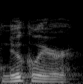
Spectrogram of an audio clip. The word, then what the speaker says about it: nuclear: Yeah. Nuclear. It's pronounced nuclear. – No, it's not. It's nuclear. And we had a president who did not know how to pronounce it. Doesn't he have somebody on his staff which would correct him and say, it's nuclear, President Bush.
